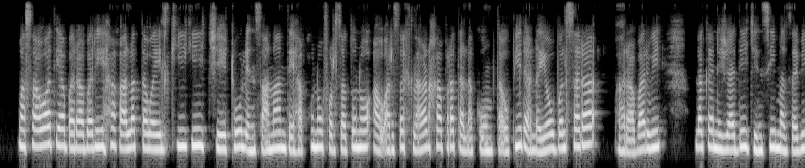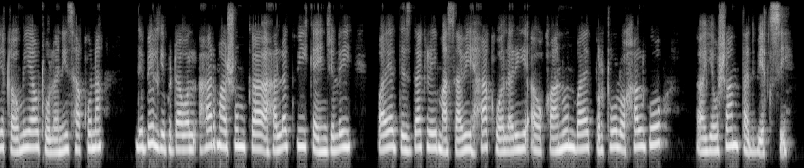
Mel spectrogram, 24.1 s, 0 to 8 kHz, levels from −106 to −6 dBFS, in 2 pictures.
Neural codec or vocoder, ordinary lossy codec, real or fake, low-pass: none; none; real; none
